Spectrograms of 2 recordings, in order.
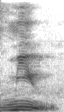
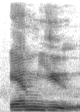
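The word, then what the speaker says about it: μ: this is the way we say this is mu mu is how it's pronounced a greek letter gives us the standard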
